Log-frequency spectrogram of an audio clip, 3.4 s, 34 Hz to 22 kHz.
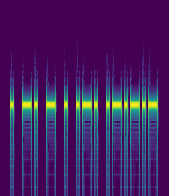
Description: Morse code, heard as a keyed tone, about 20 wpm, 700 Hz. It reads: ENTER.
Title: Sentences with 6-Word Phrases - 20wpm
